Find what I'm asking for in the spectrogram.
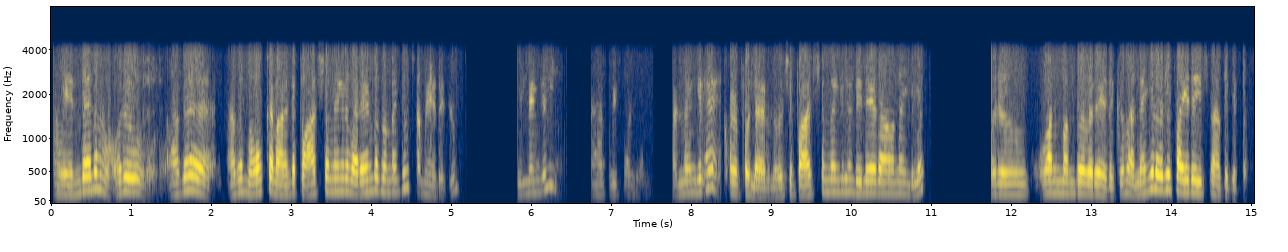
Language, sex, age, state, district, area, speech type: Malayalam, male, 30-45, Kerala, Thiruvananthapuram, urban, conversation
